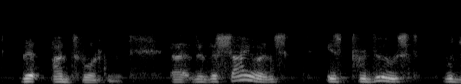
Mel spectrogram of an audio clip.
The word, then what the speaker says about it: beantworten: is to answer someone, but it is a moment of silence between the first and the second syllable, beantworten, beantworten.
